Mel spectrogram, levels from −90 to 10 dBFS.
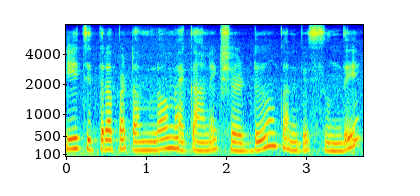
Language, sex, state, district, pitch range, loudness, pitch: Telugu, female, Andhra Pradesh, Visakhapatnam, 185-220 Hz, -16 LUFS, 205 Hz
